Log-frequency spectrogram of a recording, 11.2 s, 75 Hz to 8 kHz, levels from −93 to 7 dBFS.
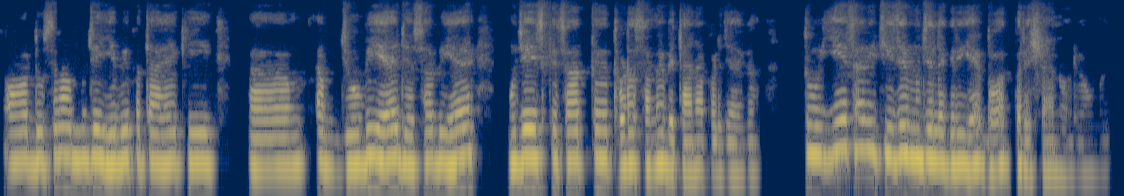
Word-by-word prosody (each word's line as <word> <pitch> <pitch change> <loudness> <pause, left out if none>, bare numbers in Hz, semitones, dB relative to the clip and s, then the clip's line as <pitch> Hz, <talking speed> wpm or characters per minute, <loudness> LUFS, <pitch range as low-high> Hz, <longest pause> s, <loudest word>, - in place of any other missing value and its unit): और 175 0 0
दूसरा, 175 +3 -1
मुझे 180 +1 +2
ये 165 -2 +4
भी 175 - +3
पता 170 -1 -2
है 170 - 0
कि 170 -1 0 0.4
अ, - - 0
अब 155 +2 -3
जो 160 +1 +2
भी 185 +2 +3
है, 180 +1 +4
जैसा 165 +1 -1
भी 165 - +2
है, 190 +4 +3 0.4
मुझे 180 +3 +6
इसके 185 0 -1
साथ 175 +1 -2 0.2
थोड़ा 160 +2 +2
समय 160 0 -1
बिताना 145 -1 -2
पड़ 135 - -7
जाएगा। 135 +1 -11 0.5
तो 205 -1 +3
ये 205 +5 0
सारी 225 -1 -2
चीज़ें 195 0 +1
मुझे 185 -1 +4
लग 170 -2 +1
रही 165 0 +2
है, 160 +1 +1
बहुत 150 +2 -3
परेशान 140 -2 -5
हो 125 - -13
गया 130 0 -21
हूँ 130 0 -20
मैं। 135 - -31
165 Hz, 205 wpm, -24 LUFS, 155-180 Hz, 0.5 s, मुझे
